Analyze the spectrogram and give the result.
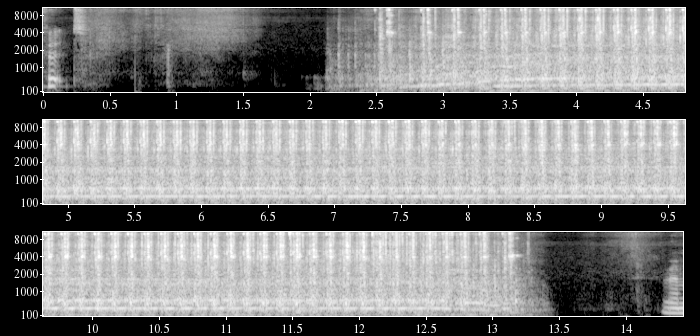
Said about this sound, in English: So I'm going to do a bit more sewing and then I'll come back and show you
